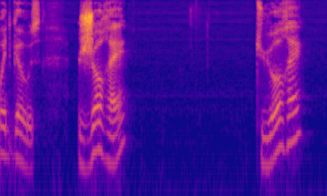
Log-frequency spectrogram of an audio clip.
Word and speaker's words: j'aurais: J'aurais, so final S, not pronounced.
